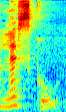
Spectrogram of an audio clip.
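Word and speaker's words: Laskow: Il y en a un du docteur Lascaux, ça s'écrit L-A-S-K-O-W.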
